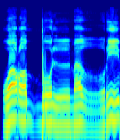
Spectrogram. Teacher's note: karena huruf ghain tidak ada sifat qalqalah, tidak ada sifat pantulan · ghain adalah sifatnya rokhawah. Rokhawah itu mengalirnya suara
